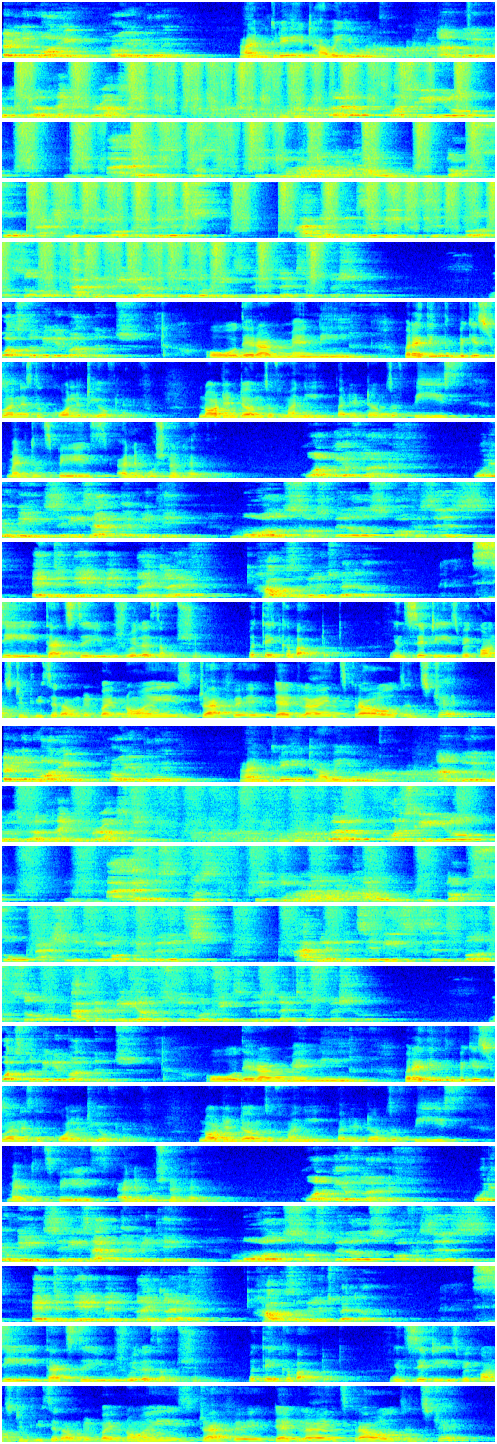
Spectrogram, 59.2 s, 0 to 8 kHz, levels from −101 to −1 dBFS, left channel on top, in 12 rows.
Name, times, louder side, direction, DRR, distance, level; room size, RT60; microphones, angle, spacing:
voice 1, 0.0-1.8 4.3-6.5 8.2-9.7 10.5-12.1 12.3-16.8 17.7-23.4 24.6-26.0 37.5-38.6 39.2-41.3 41.7-44.2 44.7-46.4 46.9-48.1, equal, 15° right, -5 dB, 1.6 m, -35 dB
voice 2, 2.4-3.8 7.7-8.1 26.2-30.9 31.5-34.1 34.6-36.6 49.1-51.3 51.8-52.6 53.2-58.8, left 1 dB, 25° left, 5 dB, 0.6 m, -34 dB
sound 1, 3.5-5.0 6.7-8.5 12.6-13.7, left 1 dB, 45° left, 1.4 m, -43 dB
sound 2, 4.6-4.7 5.0-5.3 5.6-5.8 6.1-9.6 10.0-13.1 13.4-13.6 14.0-14.2 14.5-14.7 15.0-16.8 17.1-22.0 22.2-22.4 22.8-22.9, left 13 dB, 90° left, 0.4 m, -35 dB
6.6 x 5.7 x 3.6 m, 1.1 s
head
